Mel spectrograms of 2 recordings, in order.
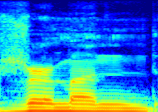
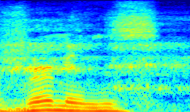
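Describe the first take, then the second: First: The name ends with a clear 'mund' sound. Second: The name sounds like the word vermin. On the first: The speaker calls it right. "Vermund or Vermund is better than vermin" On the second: The speaker calls it wrong. "We said it in a way that sounds like vermin"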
